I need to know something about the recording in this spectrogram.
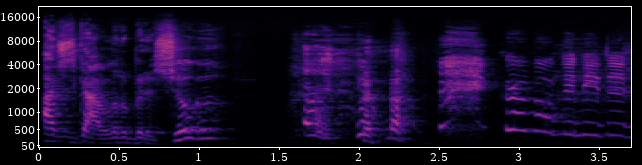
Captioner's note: both laughing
